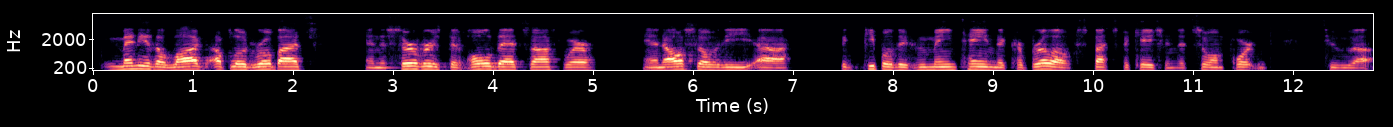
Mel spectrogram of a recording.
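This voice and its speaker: A man leads an online meeting in a plain, conversational voice at a middle pitch. He talks informally and haltingly, thinking aloud as he goes. The sound is a slightly dull video-call recording with a dry, close room. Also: no echo. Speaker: online meeting presenter for an amateur radio group. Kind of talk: informal meeting update, unscripted.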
